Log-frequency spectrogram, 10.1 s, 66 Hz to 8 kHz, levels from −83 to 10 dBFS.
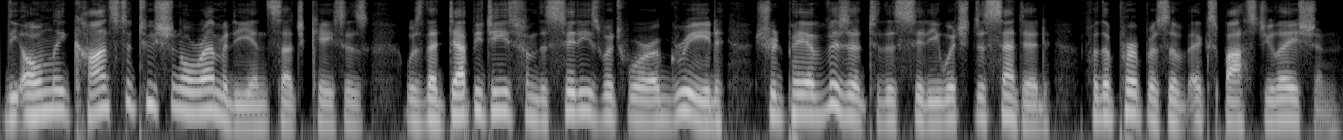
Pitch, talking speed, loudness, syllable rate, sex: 140 Hz, 180 wpm, -19 LUFS, 5.7 syllables/s, male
